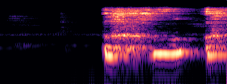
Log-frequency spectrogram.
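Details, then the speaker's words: Smart speaker (Alexa) asked to cough plays a sound effect: silence, then two short cough-like bursts, simulated rather than a real cough. "Alexa, cough."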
